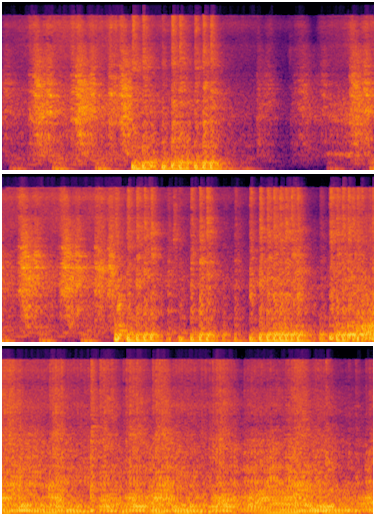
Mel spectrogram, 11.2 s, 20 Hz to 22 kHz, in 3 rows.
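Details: Customer's 2002 Yamaha V-Star 1100 V-twin cold-started on choke after more than a year of storage, fresh oil and filter: cranks, catches with uneven stumbles, then settles into a fast, lumpy choke-held idle; normal start.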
